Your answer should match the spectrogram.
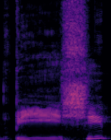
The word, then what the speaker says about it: Pisi: Ho fondato il Pisi, partito super sovranista italiano, PSSI si pronuncia.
